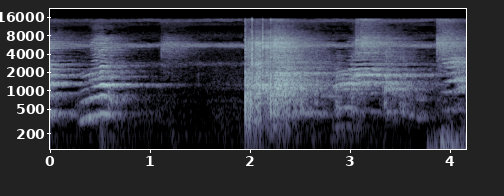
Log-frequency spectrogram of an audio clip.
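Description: A high voice singing unaccompanied in Red Dao (Iu Mien) folk style, a phrase of gliding notes that ends about a second in. About two seconds in, a sudden burst of noise follows and lasts over a second.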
